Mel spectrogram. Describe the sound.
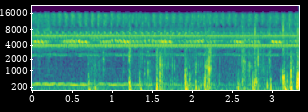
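Footsteps of characters walking: an even run of crisp, clopping steps over a steady, thin high-pitched hum.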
